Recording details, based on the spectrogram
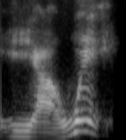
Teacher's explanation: is yah which is correct yeah is but we say Yahweh so the emphasis is on way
